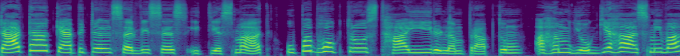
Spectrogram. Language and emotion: Sanskrit, neutral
